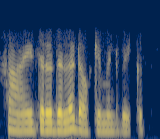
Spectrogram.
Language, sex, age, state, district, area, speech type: Kannada, female, 18-30, Karnataka, Chikkamagaluru, rural, conversation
